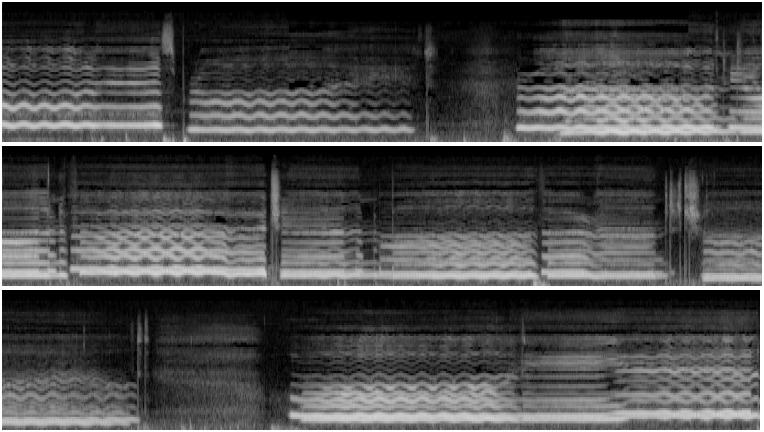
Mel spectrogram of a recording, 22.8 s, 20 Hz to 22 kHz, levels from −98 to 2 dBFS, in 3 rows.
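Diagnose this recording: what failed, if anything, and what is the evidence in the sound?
The failure sits at the network stage, where the player dropped to a lower bitrate in an adaptive stream. From 2.86 s to 6.86 s the audio abruptly loses its top end, with nothing above 12.3 kHz, and takes on a thin, synthetic sheen that points to a low-rate HE-AAC-style encode. It returns just as suddenly to full quality. There is no gap or stutter at either edge, which separates this bitrate switch from packet loss or a buffer underrun.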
